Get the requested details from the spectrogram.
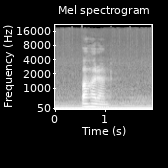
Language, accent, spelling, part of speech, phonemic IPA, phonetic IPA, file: Armenian, Eastern Armenian, պահարան, noun, /pɑhɑˈɾɑn/, [pɑhɑɾɑ́n], Hy-պահարան.ogg
- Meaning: 1. cupboard 2. wardrobe, closet 3. locker, cabinet 4. bookcase, shelves 5. envelope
